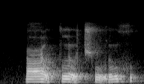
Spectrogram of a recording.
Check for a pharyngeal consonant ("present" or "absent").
present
